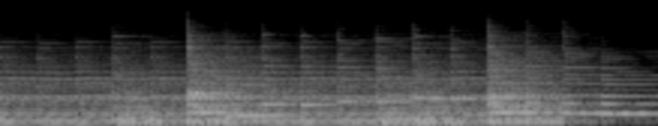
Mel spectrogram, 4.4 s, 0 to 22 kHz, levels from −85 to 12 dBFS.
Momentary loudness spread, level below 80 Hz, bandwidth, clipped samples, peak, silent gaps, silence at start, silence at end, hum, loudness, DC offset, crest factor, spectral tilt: 8 LU; -40 dBFS; 12 kHz; under 0.1%; -10 dBFS; none; 0 s; 0 s; none; -28 LUFS; under 0.1%; 16 dB; -6.5 dB/octave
